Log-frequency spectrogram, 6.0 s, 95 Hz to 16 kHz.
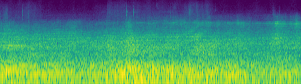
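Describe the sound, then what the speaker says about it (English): A United Airbus A319 jet arriving from Denver on approach to the DFW runway after dark, a steady broad engine roar holding loud and even for the whole stretch. "Got a United flight coming in from Denver, an Airbus A319"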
